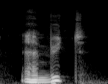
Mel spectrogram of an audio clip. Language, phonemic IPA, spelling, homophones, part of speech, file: French, /byt/, but, bute / butent / butes / bûtes / buts / butte / buttent / buttes, noun, Fr-but.ogg
- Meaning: 1. aim 2. goal (result one is attempting to achieve) 3. goal (in the place, act, or point sense)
